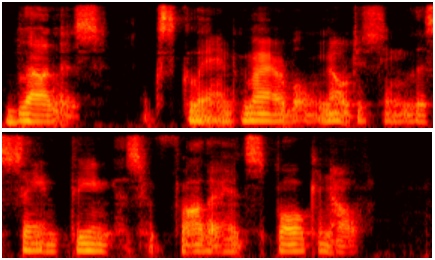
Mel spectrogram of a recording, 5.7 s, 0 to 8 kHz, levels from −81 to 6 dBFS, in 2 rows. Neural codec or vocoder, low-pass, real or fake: codec, 16 kHz in and 24 kHz out, 1.1 kbps, FireRedTTS-2 codec; 7.2 kHz; fake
